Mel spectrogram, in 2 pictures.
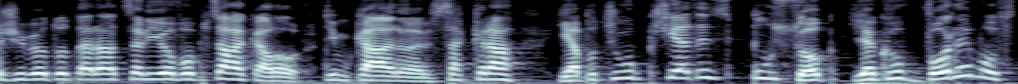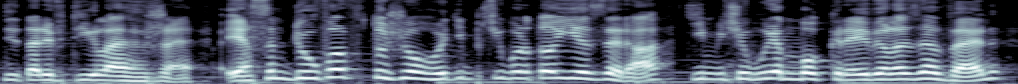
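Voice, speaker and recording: A young man chatting excitedly through a game as a YouTuber, exclaiming and mildly swearing as he plays. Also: high voice. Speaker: gaming YouTuber. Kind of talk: casual game commentary.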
